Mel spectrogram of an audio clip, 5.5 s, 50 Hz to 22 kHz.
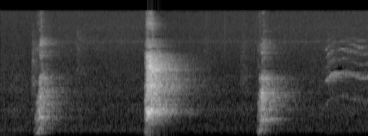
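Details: An 8-week-old male Akita puppy barks at a cat sitting on his crate, giving three sharp, husky barks spaced about one and a half seconds apart.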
